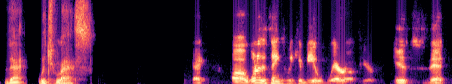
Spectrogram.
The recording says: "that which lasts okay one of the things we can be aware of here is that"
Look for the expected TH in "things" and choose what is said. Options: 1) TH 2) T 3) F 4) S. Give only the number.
1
